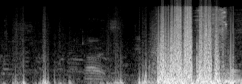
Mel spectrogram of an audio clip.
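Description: A few faint words, then about a second and a half in a sudden, very loud boom sound effect that keeps ringing, the opening hit of an animated logo sting.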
